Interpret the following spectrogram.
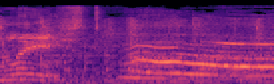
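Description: Dog howling: one long call that starts about a second in, slides down in pitch and then holds, over background music with a steady beat. A brief voice is heard just before it.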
